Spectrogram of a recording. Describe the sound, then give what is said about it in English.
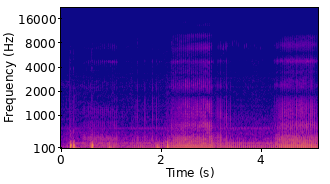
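A cat named Mochi purrs into the microphone, a low, steady rumbling that swells and continues, preceded by a few soft thumps and rustles. “And this is Mochi. Say hi, Mochi.”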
